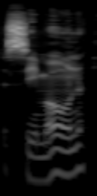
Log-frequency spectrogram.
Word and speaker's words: Simon: o n simone uh it looks like simon but it's pronounced simone and then the word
